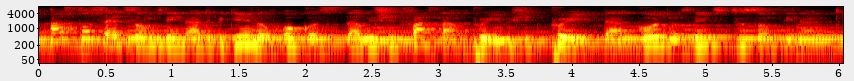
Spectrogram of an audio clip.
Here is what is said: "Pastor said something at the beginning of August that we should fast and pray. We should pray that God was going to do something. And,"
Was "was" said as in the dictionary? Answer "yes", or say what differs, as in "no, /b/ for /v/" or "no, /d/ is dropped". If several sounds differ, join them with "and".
yes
